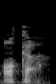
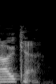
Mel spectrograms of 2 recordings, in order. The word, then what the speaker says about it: OCA: And it was spelt O-C-A with an emphasis on the A. So it was sort of ochre.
